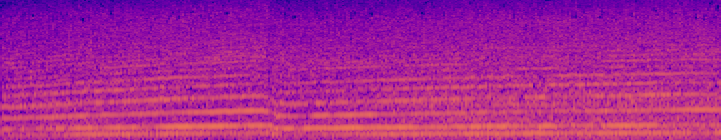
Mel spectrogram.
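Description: Race car engines in the iRacing sim at Oran Park hold a steady, loud harmonic drone, with one brief dip around a gearshift before the pitch climbs again, running continuously with no talk.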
